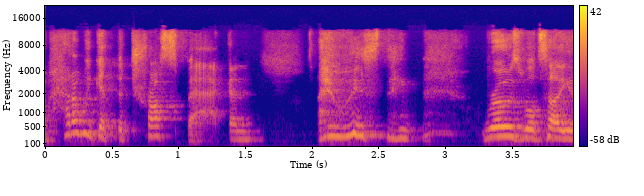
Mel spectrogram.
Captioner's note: Soledad laughs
